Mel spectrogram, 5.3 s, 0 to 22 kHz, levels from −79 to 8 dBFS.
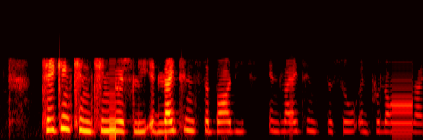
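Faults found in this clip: Packet loss with last packet repeated: 1.38–1.45 s (70 ms) and 4.91–5.16 s (250 ms), robotic stutter buzzing near 100 Hz, consistent with 10 ms packets; jitter buffer/PLC. Waveform shows identical repeating segments; spectrogram shows harmonic comb lines.

Zipper noise: 2.09–3.19 s, ticking during a fall of about 20 dB, roughly 100 steps per second; gain stage without smoothing. Staircase envelope on the waveform, faint regular vertical ticks on the spectrogram.

Repeated buffer: 10 ms piece replayed twice at 2.27 s and four times at 3.63–3.67 s, giving a click and brief buzz; playback underrun. Waveform shows hard-joined copies; spectrogram shows vertical click lines.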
